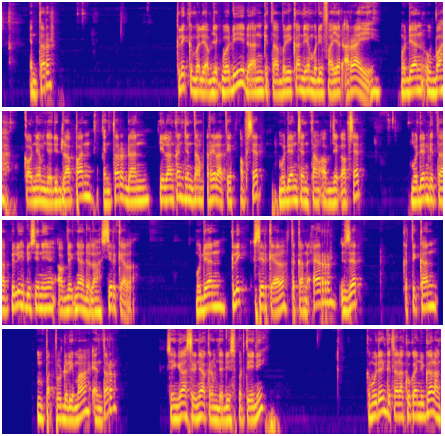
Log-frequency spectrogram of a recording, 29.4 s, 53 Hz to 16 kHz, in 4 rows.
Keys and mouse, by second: 1.2 click, 3.0 click, 5.0-6.2 drag, 7.3-9.2 drag, 10.2 click, 12.4 click, 13.1 click, 14.3-16.5 drag, 18.5 click, 19.9 r, 20.4 z, 22.1 4, 22.3 5, 23.7 Return, 24.8-25.4 middle drag, 25.8-26.1 shift+middle drag, 26.4-27.5 middle drag.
